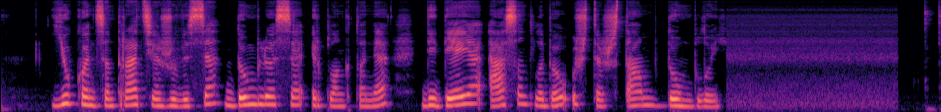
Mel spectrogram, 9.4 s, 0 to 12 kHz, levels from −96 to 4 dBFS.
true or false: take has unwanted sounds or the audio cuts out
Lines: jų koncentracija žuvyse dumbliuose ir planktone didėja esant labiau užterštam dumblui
false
